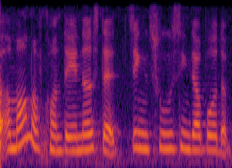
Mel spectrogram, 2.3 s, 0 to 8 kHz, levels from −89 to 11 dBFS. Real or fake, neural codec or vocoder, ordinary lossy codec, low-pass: real; none; Opus, 24 kbps; 7.2 kHz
